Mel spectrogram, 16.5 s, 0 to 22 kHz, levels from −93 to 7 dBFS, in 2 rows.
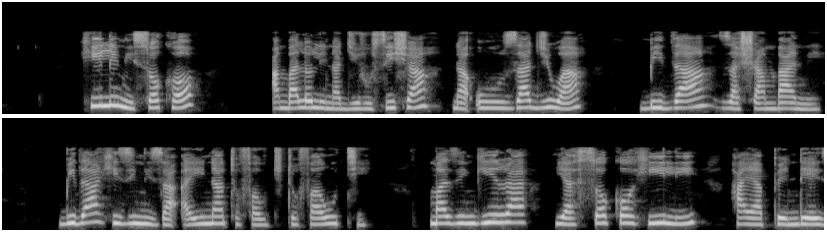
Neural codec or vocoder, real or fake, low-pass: none; real; 7.2 kHz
